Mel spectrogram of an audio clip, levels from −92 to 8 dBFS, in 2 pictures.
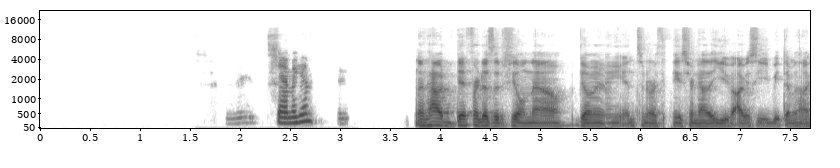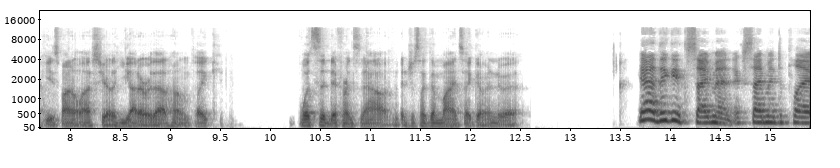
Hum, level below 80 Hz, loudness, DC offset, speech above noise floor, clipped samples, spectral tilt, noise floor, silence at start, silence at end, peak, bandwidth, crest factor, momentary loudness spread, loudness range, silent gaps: none; -60 dBFS; -25 LUFS; under 0.1%; over 65 dB; under 0.1%; -6 dB/octave; under -90 dBFS; 1.9 s; 0 s; -6 dBFS; 12.5 kHz; 20 dB; 11 LU; 7 LU; none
